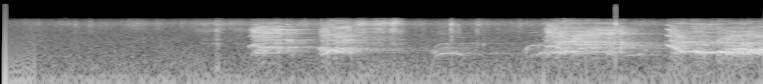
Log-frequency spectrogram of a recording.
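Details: Shylow, an old beagle rabbit-hunting dog, giving his unusual bark while hot on a rabbit trail: two loud, rough, harsh bursts of barking, each lasting about a second, over quiet outdoor background.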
